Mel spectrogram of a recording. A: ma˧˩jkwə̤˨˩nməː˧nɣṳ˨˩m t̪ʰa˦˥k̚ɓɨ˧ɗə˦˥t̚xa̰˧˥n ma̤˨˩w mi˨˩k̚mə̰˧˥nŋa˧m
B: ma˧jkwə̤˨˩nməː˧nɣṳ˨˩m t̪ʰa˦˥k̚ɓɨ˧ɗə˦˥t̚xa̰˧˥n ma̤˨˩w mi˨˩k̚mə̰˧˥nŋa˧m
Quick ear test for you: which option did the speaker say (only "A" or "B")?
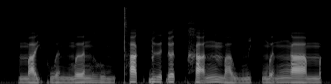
A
